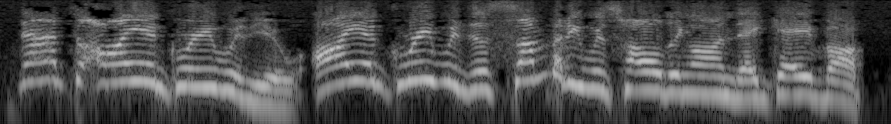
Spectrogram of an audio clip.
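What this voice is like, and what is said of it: New York accent. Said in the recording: “I love hearing your voice because you don't get to hear too many people from New York on the radio ... people don't like this accent”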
